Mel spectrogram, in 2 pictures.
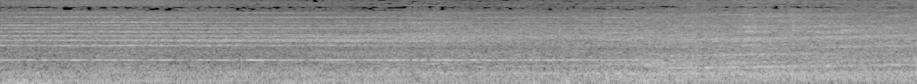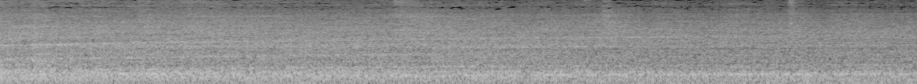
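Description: A subway train pulls away and rumbles off down a tunnel.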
